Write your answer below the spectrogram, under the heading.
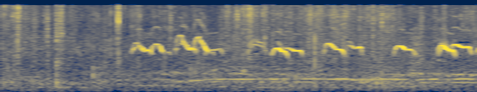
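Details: Duckling in a pond, silent at first, then a rapid run of high, curved peeps, some doubled, continuing to the end over a faint low hum.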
